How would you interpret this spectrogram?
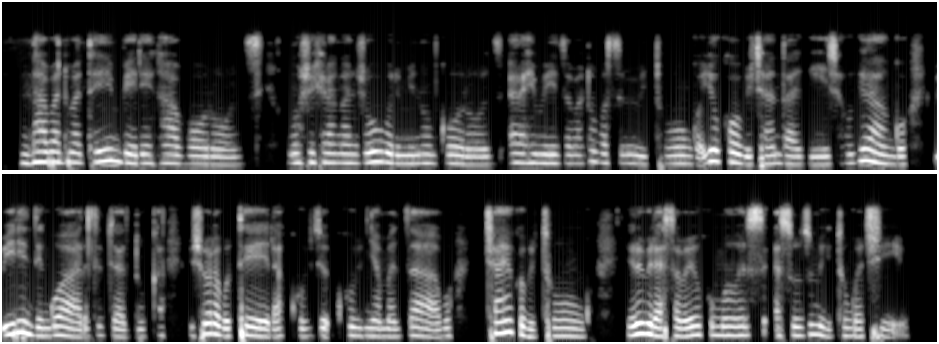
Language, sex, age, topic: Rundi, female, 18-24, agriculture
